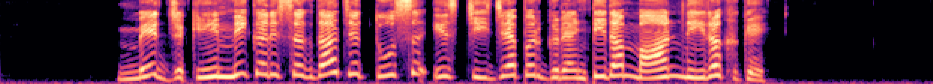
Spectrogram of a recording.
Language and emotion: Dogri, angry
